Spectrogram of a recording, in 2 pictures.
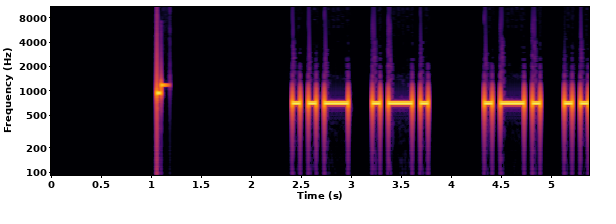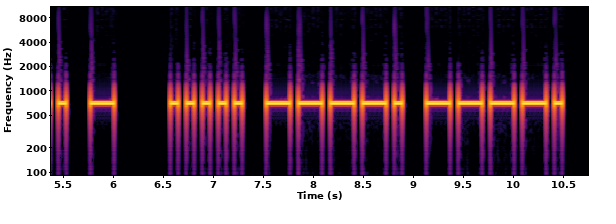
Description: Morse code, heard as a keyed tone, about 15 wpm, 700 Hz. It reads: UR RST 599
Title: Practice QSO - Exchange 1 - Beginning - 15wpm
